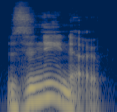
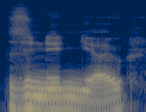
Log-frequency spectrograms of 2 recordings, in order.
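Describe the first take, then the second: First: The second n is said as a plain n. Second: The second n is said as a 'ny' sound. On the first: The speaker calls it right. "he's Zunino" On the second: The speaker calls it wrong. "there is no tilde on the second N... He's not Zunino"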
